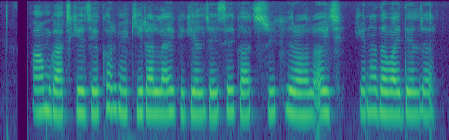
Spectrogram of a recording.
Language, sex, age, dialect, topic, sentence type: Maithili, female, 25-30, Bajjika, agriculture, question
